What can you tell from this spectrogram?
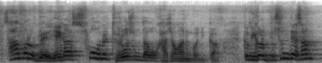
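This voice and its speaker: A male literature teacher giving a lecture to students, animated and joking, with sudden loud outbursts. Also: high-pitched, fast talker.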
